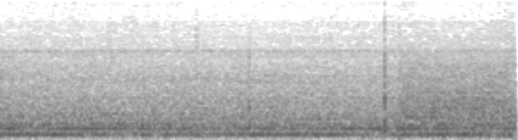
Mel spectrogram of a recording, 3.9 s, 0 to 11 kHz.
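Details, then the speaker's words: Star X 98 Super satellite receiver, plugged in before opening, won't power on and only makes a faint steady buzz-whine over a low hum from the supply, suggesting failing power-supply filter capacitors; liquid found spilled inside once opened. "دوستان نگاه کنید الان تسکو توی برق قبل از اینکه بازش بکنیم یه صدایی میده اگه بشنوید یه صدای خیلی ویزویزی میده و دستگاه روشن نمیشه نمیشه نمیشه فقط صدا میده روشن نمیشه"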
